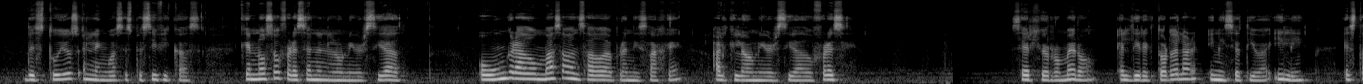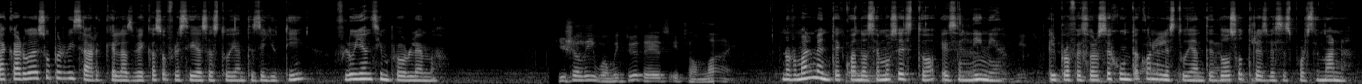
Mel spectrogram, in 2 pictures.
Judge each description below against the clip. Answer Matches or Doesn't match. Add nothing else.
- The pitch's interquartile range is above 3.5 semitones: Doesn't match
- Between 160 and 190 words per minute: Doesn't match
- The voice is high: Matches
